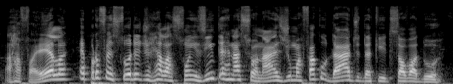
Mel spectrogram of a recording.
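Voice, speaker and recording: A man's voice: high voice, very animated, fast talker, a bit bright. A man narrating a scripted TV news report.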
